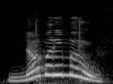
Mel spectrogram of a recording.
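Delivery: jokey loud order to hold still; tense command. Real, not acted. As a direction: call out to freeze everyone. Tense moment, commanding everyone.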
